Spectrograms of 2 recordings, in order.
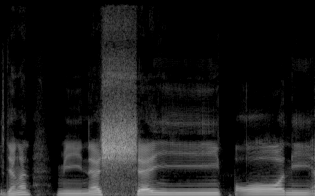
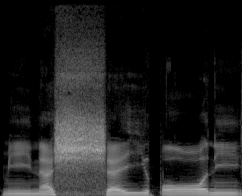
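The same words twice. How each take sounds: First: Minasyaitoni with the ya wrongly stretched; overlong ya. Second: Minasyaitoni slow, ya kept short and soft. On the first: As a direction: drag out the ya, the mistake. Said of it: "ndak boleh". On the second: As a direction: soften the ya, no stretching. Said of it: "cukup dilembutkan saja". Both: Shown as a demonstration.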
